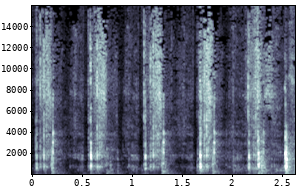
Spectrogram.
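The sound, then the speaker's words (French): A knife chops onions in quick, slightly uneven strokes. The crisp cuts come in many short pairs and clusters, grow a little louder toward the end, and sound alone without talk. “Tout d'abord, commencez par couper les oignons.”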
